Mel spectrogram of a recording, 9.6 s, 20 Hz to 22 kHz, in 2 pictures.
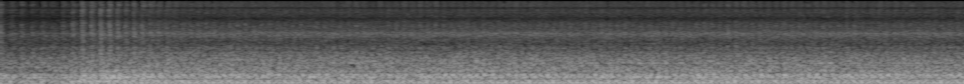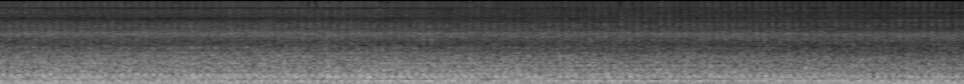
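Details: Craftsman YTS3000 lawn tractor small single-cylinder engine, given away as having rod knock but owner suspected valves needing adjustment, now running around after repair: smooth, even steady drone with no ticking or knocking; problem appears fixed, normal running.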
